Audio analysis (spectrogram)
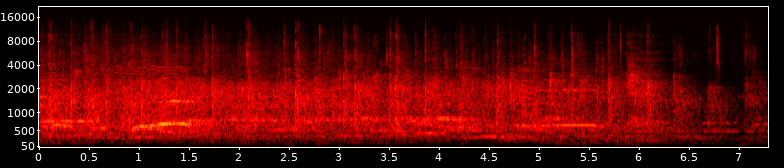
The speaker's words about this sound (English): Oh, let's clap our hands again and praise him tonight.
